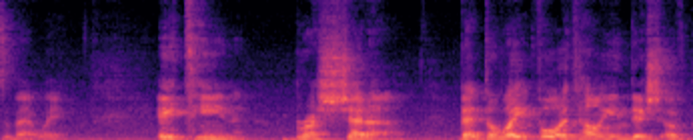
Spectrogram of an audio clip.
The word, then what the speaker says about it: bruschetta: This is because in Italian, SCH comes only before E or I, and it always is pronounced like the English SK. Thus, it's not bruschetta, it's bruschetta.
